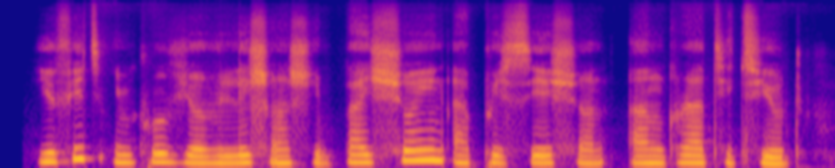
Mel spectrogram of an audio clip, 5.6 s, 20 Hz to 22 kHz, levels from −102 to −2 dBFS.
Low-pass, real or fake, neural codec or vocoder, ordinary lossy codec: none; fake; autoencoder, 48 kHz, 32 numbers a frame, DAC-VAE, trained on Japanese speech; none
